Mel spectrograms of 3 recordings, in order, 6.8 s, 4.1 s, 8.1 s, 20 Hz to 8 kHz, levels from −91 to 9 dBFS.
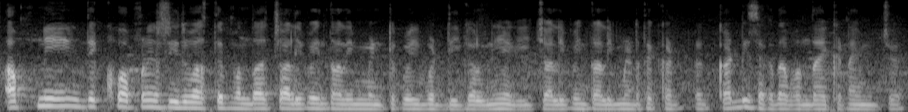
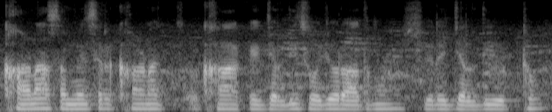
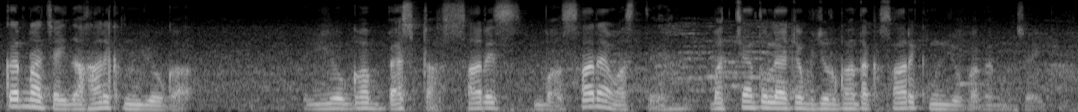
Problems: none marked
